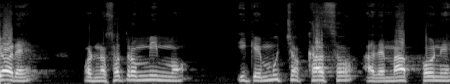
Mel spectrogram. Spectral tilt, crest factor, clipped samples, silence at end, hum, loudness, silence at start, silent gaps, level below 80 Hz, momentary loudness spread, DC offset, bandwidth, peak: -7.5 dB/octave; 12 dB; under 0.1%; 0 s; none; -15 LUFS; 0 s; none; -54 dBFS; 10 LU; under 0.1%; 20 kHz; -2 dBFS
